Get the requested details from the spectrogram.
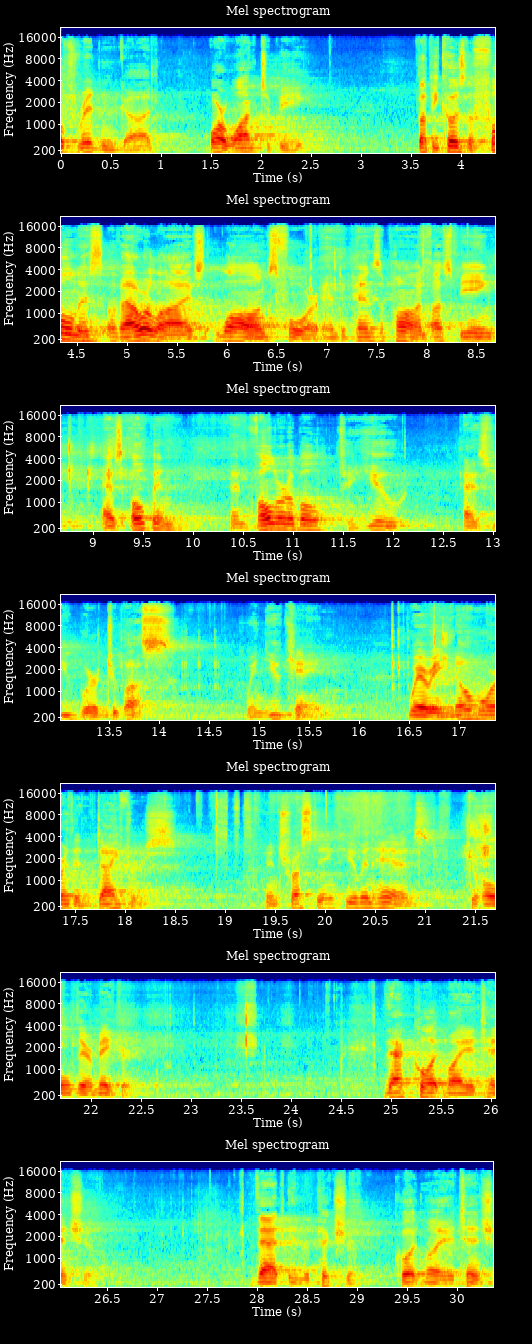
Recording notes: Delivered at Jan Hus Presbyterian Church and Neighborhood House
